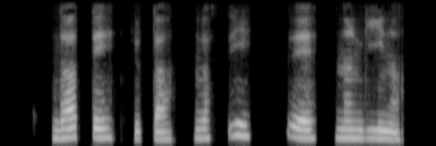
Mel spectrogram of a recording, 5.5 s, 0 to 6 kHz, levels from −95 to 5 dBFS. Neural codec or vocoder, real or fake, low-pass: none; real; 5.4 kHz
